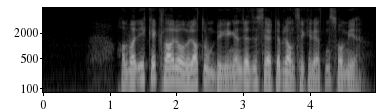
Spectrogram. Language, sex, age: Norwegian, male, 45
